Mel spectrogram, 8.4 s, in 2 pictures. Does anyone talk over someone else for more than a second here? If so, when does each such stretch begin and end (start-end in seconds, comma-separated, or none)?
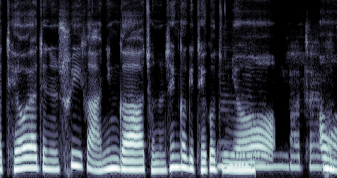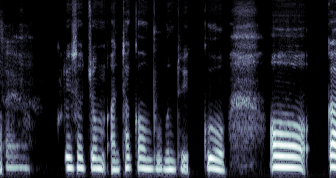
none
